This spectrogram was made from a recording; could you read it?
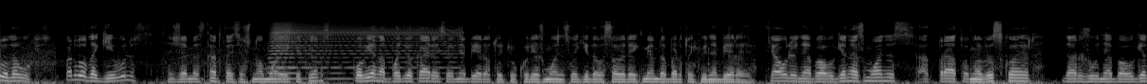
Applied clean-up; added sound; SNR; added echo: none; Accordion; 11 dB; none.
